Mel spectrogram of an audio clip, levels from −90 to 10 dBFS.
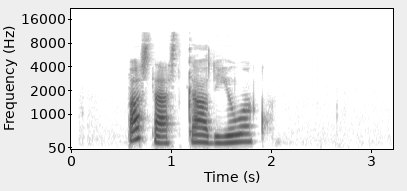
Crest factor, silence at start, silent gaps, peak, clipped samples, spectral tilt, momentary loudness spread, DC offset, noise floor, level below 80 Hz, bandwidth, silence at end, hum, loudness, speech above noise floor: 22 dB; 0.6 s; none; -6 dBFS; under 0.1%; -5.5 dB/octave; 8 LU; under 0.1%; -78 dBFS; -80 dBFS; 11.5 kHz; 1.4 s; none; -25 LUFS; 54 dB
